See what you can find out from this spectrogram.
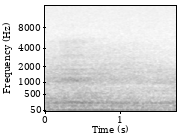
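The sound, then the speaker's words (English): A car driving by outside, heard as a steady, muffled low engine and road rumble, with no voices over it. “Because there's another car driving by.”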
